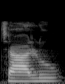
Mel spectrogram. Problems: none marked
